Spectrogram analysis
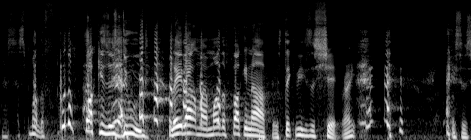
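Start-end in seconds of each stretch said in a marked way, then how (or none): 0.3-5.3 loud, high, laughing mock outrage at the stranger; half-laughing, play up the indignation; offended outburst. Shop owner retelling his reaction to a stranger on his couch, loud laughing outrage. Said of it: "at first I was a little offended".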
